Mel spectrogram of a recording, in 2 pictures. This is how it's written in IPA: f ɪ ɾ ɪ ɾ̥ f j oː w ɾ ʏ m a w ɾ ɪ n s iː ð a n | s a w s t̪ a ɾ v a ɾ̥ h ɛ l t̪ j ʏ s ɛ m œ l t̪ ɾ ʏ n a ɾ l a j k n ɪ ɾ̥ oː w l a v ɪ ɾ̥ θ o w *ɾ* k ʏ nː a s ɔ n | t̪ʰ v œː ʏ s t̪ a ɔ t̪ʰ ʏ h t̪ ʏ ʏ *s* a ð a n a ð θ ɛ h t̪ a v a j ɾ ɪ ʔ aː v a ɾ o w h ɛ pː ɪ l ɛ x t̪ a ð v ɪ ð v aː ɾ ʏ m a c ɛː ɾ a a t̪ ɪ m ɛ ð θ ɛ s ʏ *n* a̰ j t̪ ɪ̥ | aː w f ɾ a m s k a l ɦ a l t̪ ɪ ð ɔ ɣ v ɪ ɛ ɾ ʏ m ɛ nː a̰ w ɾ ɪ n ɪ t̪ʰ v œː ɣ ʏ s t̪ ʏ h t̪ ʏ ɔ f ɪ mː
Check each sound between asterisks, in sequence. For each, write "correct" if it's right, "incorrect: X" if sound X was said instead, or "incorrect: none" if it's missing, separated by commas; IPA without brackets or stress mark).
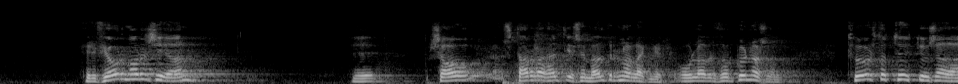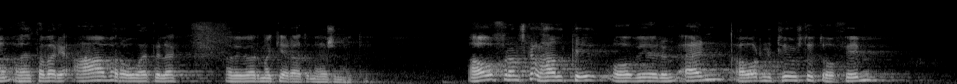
correct, correct, incorrect: m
